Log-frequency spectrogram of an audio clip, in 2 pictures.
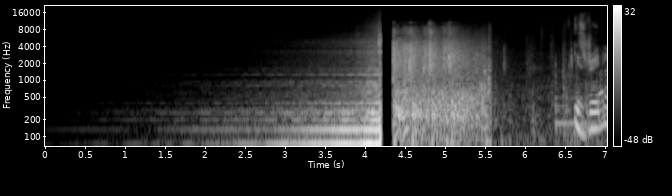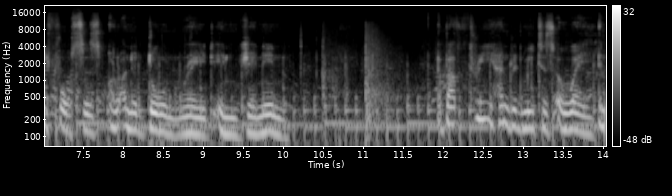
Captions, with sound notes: (gun shots fired) - Israeli forces are on a dawn raid in Jenin. About 300 meters away,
